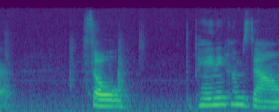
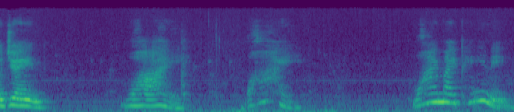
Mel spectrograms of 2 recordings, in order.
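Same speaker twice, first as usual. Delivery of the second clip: retold tearful plea; 3 semitones higher, slower than usual. Artist asking the buyer why her painting, mildly tearful retelling. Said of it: "I cried and I sobbed".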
